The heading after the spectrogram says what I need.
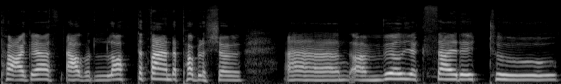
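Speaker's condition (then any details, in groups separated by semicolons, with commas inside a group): Profound deafness; learned to speak with speech therapist help, therapy in elementary and high school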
